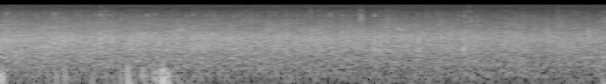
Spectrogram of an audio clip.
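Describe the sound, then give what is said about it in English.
Sustained applause from a large crowd for the speaker's colleagues, a dense steady wash of clapping that stays loud and even throughout, with no one speaking. “I want you all to give a big round of applause to my colleagues.”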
